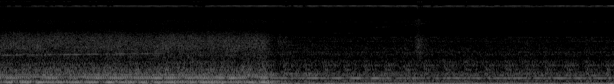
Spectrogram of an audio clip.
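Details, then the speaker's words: New front-load washing machine that vibrated and was noisy from poor installation, unbalanced with transport bolts left in. After balancing, on spin-only with clothes, a smooth, steady hum eases down partway, with no thumping or walking. Normal, stable spin. "So this is the spin only, and then we the machine is stable, no vibration, because it's well balanced, stable."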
